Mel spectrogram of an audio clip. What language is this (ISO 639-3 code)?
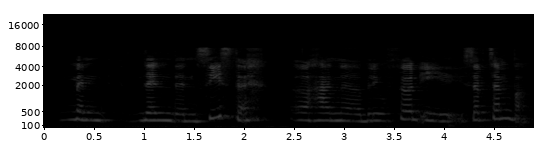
dan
